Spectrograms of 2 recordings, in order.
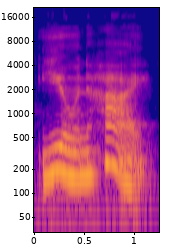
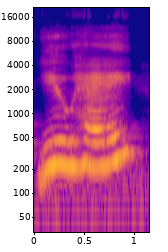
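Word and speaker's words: Unhei: chanted no no replied it's spelled u-n-h-e-i it's pronounced yun hi oh you hey the boy asked like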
